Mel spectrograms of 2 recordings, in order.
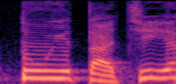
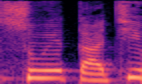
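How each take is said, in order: First: The word starts with a plain t sound. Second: The word starts with a plain s sound. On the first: "bukan Tuitachi ya" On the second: "Bukan Suitachi"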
